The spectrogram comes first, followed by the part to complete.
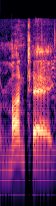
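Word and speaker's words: Montague: be one is a monu a mon a Montag there we go they took their pronunciations away from us when we gave that back to Steve didn't we huh m o n t a gue monag and he was not listed as playing in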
